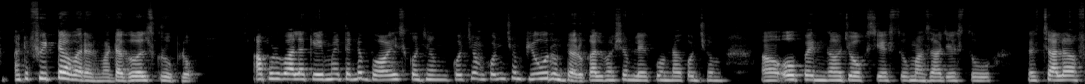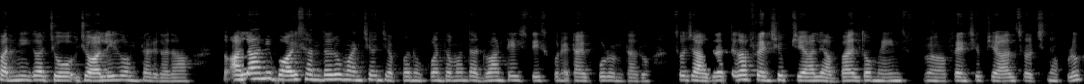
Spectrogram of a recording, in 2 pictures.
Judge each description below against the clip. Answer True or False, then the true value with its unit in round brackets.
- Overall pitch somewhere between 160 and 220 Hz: True (190 Hz)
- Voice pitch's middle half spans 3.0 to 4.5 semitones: True (3.3 semitones)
